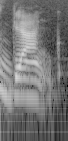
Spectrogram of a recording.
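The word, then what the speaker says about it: gangue: है गैंग ठीक है इसका स्पेलिंग थोड़ा सा अलग होता है जी एन जी यू ई बट इट is pronounced as गैंग ठीक है तो ये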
